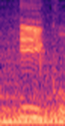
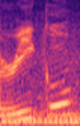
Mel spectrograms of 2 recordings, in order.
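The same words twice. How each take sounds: First: The word begins without an R sound. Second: The word begins with a clear R sound. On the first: "Brazilians don't pronounce the letter R. ... but it's Rico" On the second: "It's supposed to be Rico"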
